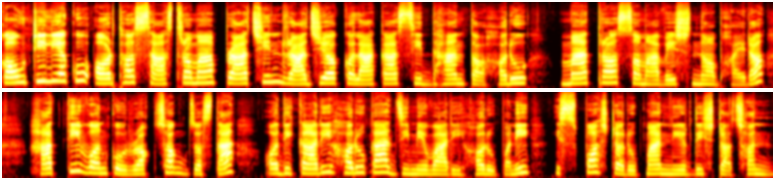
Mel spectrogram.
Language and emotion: Nepali, neutral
